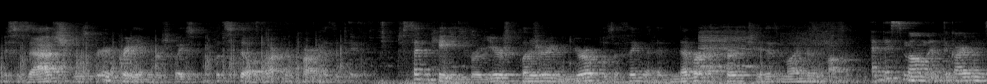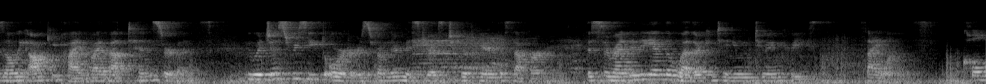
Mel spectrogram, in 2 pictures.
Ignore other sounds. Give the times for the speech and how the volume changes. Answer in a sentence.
You can hear the speech from 0.0 to 19.6 s, at a steady volume.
